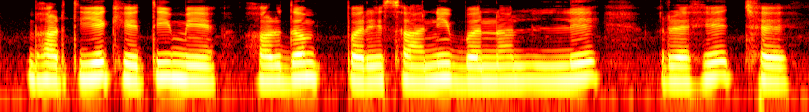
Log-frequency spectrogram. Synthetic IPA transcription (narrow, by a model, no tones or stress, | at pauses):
bʱaːɾt̪ijəkʰeːt̪imẽ | həɾd̪əmpəɾeːʃaːnibənle | ɾəɦet͡ʃʰɛː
